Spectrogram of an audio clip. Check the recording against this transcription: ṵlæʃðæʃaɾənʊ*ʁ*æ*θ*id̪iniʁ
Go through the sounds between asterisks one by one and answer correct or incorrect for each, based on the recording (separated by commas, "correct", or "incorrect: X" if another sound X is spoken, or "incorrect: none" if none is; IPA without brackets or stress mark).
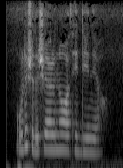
correct, correct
